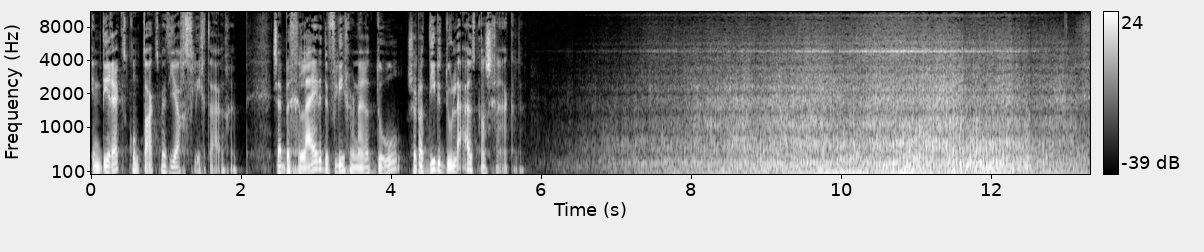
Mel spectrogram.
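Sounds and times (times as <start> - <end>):
speech: 0.0 - 5.9
helicopter flying with rotor thrum and engine whine: 6.0 - 13.3.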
